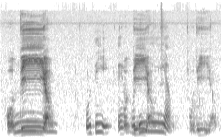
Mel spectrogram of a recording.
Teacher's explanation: 後ろから2番目の母音で一番最後はアなんだよね。でその前がイなので、はい、イのとこにアクセントがありますね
